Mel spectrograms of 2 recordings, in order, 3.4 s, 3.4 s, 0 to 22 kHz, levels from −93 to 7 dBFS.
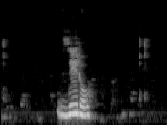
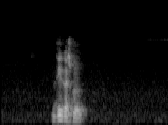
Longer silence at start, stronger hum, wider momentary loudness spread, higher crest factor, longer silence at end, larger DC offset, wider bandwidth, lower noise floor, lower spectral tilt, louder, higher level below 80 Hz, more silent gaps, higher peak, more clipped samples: about the same, 1.15 s vs 1.05 s; neither; second, 13 LU vs 20 LU; about the same, 18 dB vs 22 dB; second, 1.55 s vs 1.7 s; neither; about the same, 7.4 kHz vs 7.4 kHz; second, -69 dBFS vs -77 dBFS; first, -6 dB/octave vs -4.5 dB/octave; first, -21 LUFS vs -31 LUFS; about the same, -76 dBFS vs -76 dBFS; neither; first, -10 dBFS vs -14 dBFS; neither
